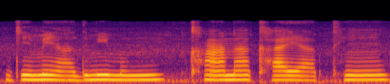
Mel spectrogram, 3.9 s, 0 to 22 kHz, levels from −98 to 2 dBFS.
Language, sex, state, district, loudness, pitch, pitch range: Hindi, female, Chhattisgarh, Sarguja, -14 LUFS, 215 Hz, 210-220 Hz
